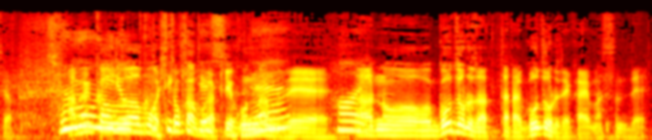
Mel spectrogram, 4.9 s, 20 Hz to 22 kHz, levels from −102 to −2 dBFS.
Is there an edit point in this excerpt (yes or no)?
no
